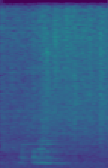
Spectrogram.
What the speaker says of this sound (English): sizzles when you drop it in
